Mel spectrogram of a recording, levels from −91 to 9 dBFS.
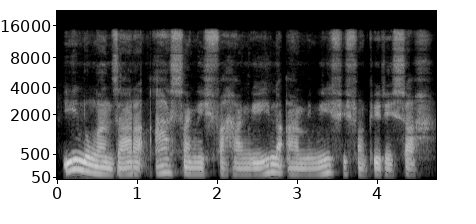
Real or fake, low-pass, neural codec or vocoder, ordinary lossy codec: real; 14.4 kHz; none; none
